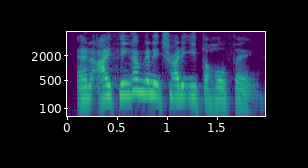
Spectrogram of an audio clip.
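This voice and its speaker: A woman's voice: lowish voice, animated, quick pace, a bit bright. A woman hosting a live stream hot sauce challenge, groaning and complaining as the spice burns her mouth and eyes. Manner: groaning and complaining through spicy food. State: mouth burning, eyes watering. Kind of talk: casual live-stream chat.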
